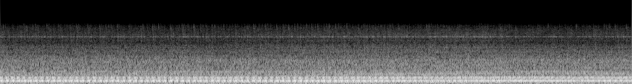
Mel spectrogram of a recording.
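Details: Volvo S60 R while running: a loud, steady low drone with a throbbing pulse from the rear end; cause unclear.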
